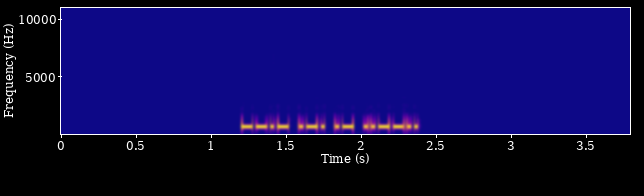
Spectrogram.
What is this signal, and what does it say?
Morse code, heard as a keyed tone, about 50 wpm, 700 Hz. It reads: QRA?
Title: Q-Codes with Spoken Meaning - 50wpm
